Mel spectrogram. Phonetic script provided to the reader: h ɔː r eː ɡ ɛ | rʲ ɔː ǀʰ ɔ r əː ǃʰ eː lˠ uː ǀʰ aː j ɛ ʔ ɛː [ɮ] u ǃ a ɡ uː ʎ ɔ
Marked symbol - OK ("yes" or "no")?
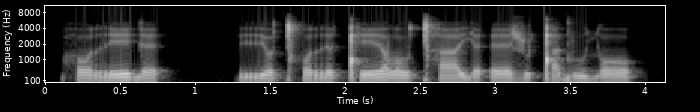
yes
